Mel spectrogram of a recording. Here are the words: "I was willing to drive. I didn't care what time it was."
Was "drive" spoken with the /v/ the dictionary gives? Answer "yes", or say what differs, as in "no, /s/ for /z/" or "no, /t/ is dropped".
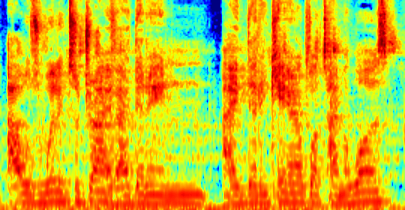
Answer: yes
